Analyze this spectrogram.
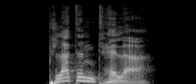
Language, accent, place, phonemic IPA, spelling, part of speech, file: German, Germany, Berlin, /ˈplatn̩ˌtɛlɐ/, Plattenteller, noun, De-Plattenteller.ogg
- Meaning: turntable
